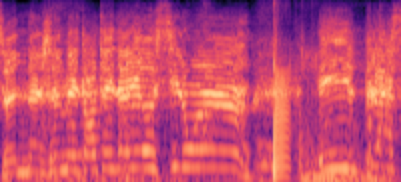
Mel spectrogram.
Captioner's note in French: prout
